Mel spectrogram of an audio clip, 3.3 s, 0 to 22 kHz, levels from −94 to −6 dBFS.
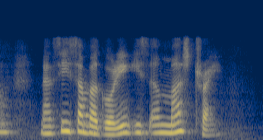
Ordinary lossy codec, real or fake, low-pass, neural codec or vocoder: Opus, 24 kbps; fake; 7.2 kHz; codec, 16 kHz, about 1 kbps, DyCAST, with the encoder's durations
